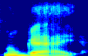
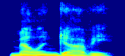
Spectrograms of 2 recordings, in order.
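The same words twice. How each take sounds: First: Several spelled letters are dropped from the name. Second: Every letter is sounded as it is spelled. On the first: The speaker calls it right. "but it's Milngavie" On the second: The speaker calls it wrong. "because that's how it's spelt"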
